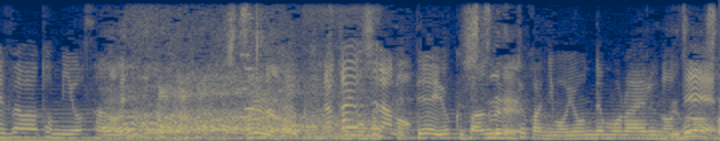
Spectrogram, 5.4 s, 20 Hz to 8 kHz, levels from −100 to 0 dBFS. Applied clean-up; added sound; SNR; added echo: none; Wind instrument, woodwind instrument; 15 dB; none.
